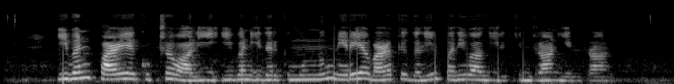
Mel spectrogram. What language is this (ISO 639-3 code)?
tam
